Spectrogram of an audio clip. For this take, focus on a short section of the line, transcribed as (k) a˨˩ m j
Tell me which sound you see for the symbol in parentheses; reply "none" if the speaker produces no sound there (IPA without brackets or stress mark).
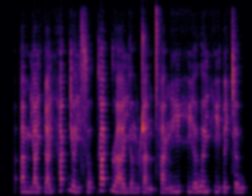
ʔ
